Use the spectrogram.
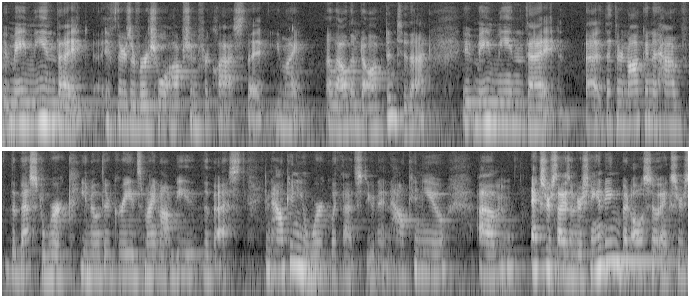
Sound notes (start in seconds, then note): none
